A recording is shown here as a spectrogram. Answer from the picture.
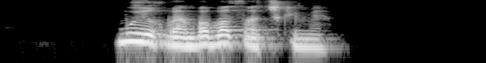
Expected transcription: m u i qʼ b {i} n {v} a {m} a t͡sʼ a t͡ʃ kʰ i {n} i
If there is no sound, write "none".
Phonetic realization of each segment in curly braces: ɛ, b, b, m

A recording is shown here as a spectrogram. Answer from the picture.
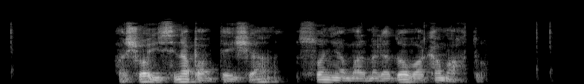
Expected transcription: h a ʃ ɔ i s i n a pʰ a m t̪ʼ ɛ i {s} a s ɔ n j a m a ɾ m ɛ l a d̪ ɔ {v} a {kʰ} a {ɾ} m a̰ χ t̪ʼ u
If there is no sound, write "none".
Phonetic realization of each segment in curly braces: ʃ, v, kʰ, none

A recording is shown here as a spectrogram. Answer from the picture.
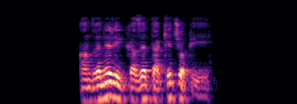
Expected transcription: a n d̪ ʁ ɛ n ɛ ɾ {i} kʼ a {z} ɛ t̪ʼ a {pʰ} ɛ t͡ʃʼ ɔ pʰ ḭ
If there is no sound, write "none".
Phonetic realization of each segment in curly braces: i, z, kʰ

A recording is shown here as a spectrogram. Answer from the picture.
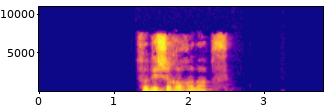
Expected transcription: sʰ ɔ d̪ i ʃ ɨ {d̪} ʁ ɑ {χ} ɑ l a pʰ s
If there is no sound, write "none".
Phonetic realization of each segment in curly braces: none, ʁ

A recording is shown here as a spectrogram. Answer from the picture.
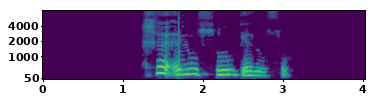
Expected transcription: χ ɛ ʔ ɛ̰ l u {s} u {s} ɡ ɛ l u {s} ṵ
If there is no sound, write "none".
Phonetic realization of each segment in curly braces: s, none, s

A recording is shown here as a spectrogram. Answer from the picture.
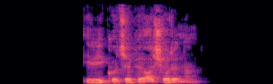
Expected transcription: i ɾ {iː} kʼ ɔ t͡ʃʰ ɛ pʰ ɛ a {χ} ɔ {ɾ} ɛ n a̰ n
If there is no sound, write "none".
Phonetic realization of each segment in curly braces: i, ʃ, ɾ

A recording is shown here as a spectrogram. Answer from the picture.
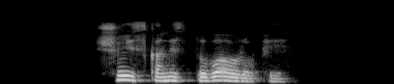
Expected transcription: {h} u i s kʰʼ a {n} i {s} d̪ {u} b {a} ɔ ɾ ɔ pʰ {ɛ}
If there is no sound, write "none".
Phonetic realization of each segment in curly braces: ʃ, n, s, ɔ, a, i

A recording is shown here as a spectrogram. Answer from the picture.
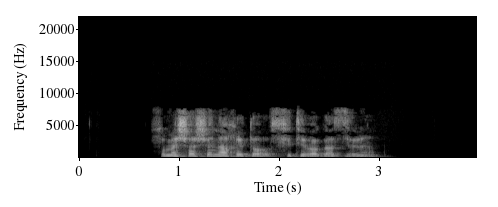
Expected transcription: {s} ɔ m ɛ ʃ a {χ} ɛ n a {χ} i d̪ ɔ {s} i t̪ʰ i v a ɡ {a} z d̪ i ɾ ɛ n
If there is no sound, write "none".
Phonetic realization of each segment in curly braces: s, ʃ, χ, s, a

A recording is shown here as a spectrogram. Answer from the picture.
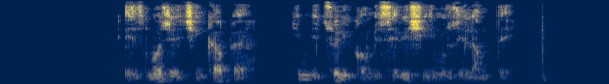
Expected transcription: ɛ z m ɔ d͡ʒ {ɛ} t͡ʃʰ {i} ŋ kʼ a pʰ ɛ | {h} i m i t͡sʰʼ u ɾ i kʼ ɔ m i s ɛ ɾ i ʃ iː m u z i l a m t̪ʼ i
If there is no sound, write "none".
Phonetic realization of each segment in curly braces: ɛ, i, h

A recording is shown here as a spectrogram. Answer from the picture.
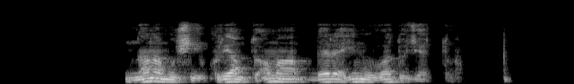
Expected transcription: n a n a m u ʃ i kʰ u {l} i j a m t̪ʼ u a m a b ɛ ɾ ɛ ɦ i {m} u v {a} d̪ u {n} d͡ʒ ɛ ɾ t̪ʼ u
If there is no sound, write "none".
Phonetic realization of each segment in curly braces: ɾ, m, a, none

